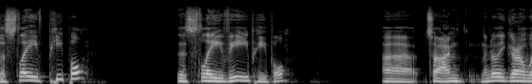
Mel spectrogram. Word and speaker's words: Slavey: Let's talk about the slavey. I think that's how it's pronounced. It's S-L-A-V-E, which is slave, right? – Yeah. – Why? – I would say slavey.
